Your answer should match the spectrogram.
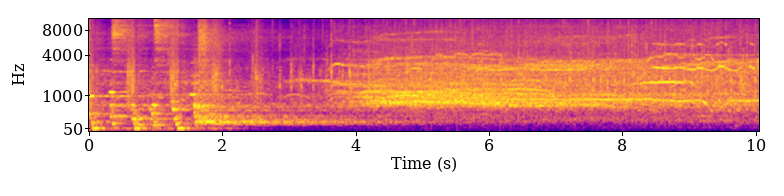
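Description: A folk-metal band's live song ends on its last few loud drum-and-band hits in the first two seconds. From about four seconds in, a large concert crowd cheers and shouts.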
